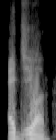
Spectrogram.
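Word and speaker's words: adjure: यहां पर D silent होगा। डी क्या रहेगा? साइलेंट। साइलेंट। ठीक है? टी यहां पर साइलेंट होता है। टी यहां पर होता है साइलेंट एज्योर।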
